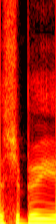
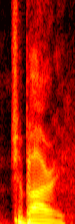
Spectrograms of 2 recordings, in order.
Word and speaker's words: Shibari: mean when you can what I'm going to mispronounce is the shibuy or not with your own limbs uh yeah that's that's Kink Shibari Shibari thank you yeah the alternate to how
